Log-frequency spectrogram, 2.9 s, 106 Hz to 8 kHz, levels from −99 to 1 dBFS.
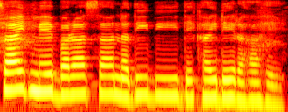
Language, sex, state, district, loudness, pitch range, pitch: Hindi, female, Arunachal Pradesh, Longding, -18 LUFS, 185-215 Hz, 200 Hz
